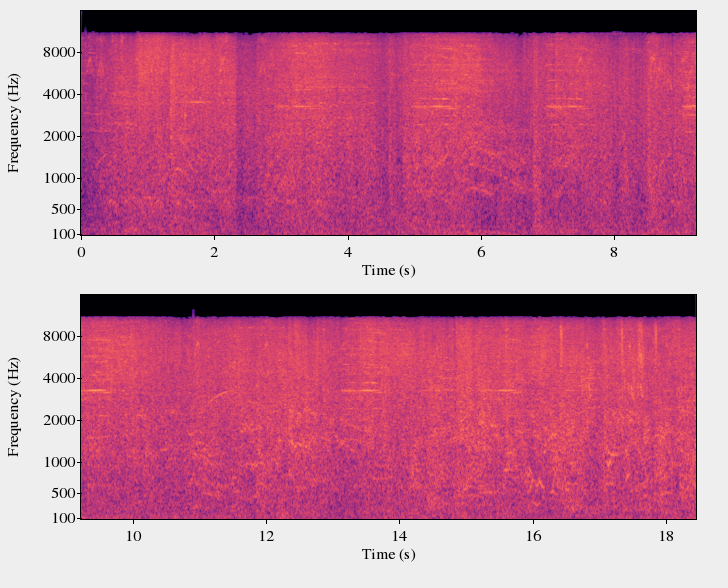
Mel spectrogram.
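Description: Rapid gunfire crackles throughout a battle.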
